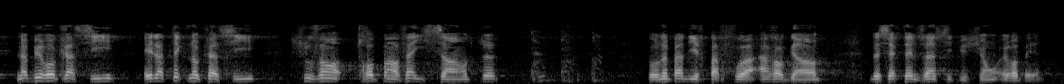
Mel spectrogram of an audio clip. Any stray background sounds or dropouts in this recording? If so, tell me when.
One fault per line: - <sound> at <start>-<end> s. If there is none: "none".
- cough at 5.3-6.1 s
